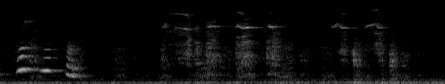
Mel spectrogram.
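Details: Two excited dogs on a morning before bikejoring, too eager to sit still while their leashes go on; several high, wavering whimpers open, then clinking, rustling and shuffling noises fill an indoor room.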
